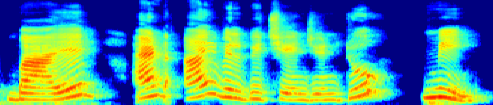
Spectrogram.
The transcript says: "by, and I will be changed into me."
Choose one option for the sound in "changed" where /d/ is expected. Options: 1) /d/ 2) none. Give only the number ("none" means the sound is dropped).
2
